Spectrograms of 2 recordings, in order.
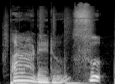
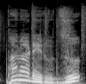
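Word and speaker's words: Parallels: パラレルスと言います。なんかね、パラレルズっていう風に発音される方もいらっしゃるんですけれども、パラレルスっていうアプリだと聞いております。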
